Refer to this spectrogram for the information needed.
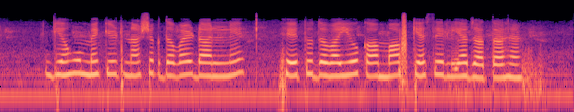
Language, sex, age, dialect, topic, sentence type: Hindi, female, 18-24, Hindustani Malvi Khadi Boli, agriculture, question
